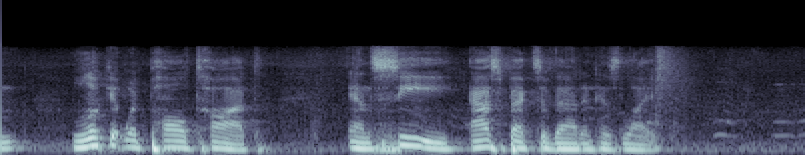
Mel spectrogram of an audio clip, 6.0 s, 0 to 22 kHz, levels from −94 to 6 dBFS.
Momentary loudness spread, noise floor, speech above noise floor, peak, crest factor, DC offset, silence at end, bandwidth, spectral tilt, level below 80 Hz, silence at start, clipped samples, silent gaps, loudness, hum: 10 LU; -46 dBFS; 31 dB; -2 dBFS; 16 dB; under 0.1%; 1.05 s; 7.4 kHz; -7.5 dB/octave; -34 dBFS; 0 s; under 0.1%; none; -16 LUFS; none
